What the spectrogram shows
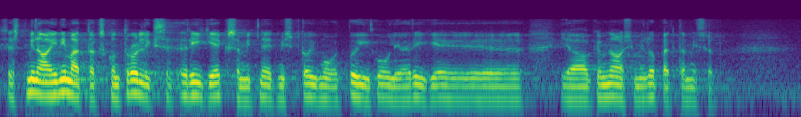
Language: Estonian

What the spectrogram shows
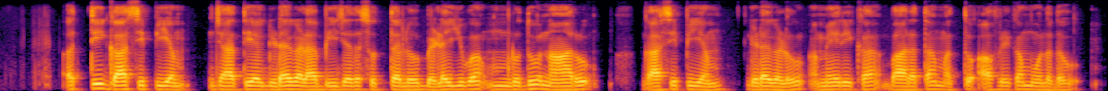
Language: Kannada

